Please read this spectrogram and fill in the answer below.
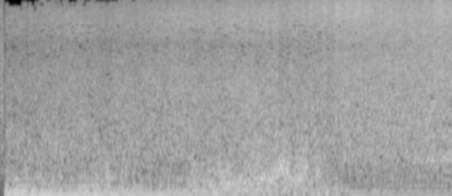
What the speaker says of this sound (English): Sound of the water and the sight of the water is very nice, though.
